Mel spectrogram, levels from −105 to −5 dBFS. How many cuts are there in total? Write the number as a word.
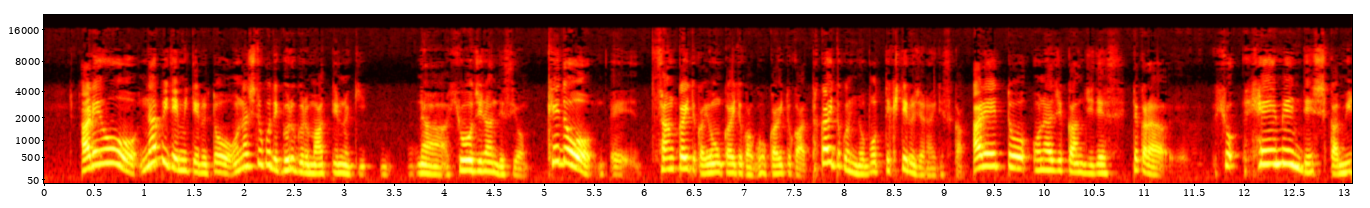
three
